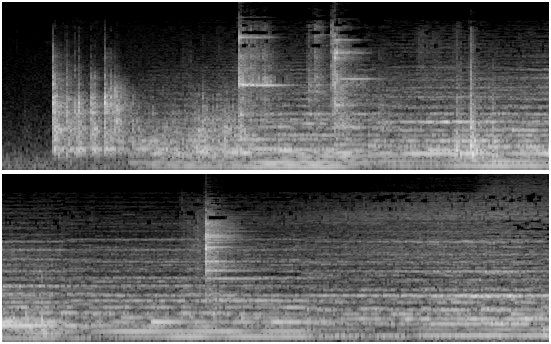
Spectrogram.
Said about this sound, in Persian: زنگ صدا داد.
